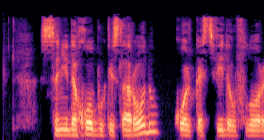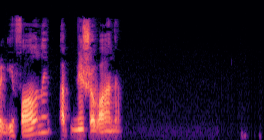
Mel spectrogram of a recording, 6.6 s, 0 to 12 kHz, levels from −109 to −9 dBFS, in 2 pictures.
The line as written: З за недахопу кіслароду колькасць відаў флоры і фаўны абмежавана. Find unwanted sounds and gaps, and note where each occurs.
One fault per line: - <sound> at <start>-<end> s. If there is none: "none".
none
